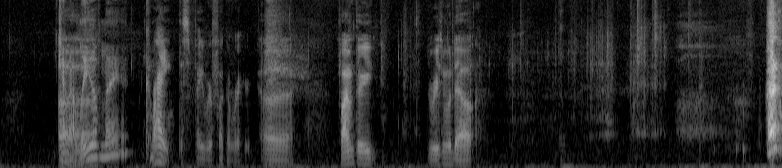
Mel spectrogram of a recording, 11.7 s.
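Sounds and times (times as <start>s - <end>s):
speech: 1.2s - 4.5s, 5.1s - 5.8s, 6.4s - 7.2s
soft breaths: 10.1s - 11.4s
sneeze: 11.5s - 11.7s.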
